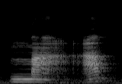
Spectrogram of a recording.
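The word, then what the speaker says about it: 马: If you can kind of feel your voice bottoming out as you hit the bottom of your register, kind of crackling a little bit. That's a good way to know you're producing a good third tone as you begin, right?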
